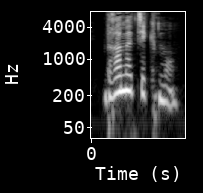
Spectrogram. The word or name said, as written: dramatiquement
